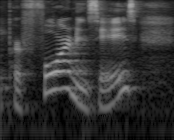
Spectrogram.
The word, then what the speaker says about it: performances: comedy comedy performances comedy performances now when it comes to words comedy or performances you have to make sure that you're making the right stress it's comedy comedy comedy and performances performances performances so it's comedy performances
